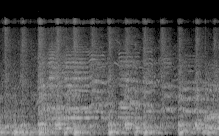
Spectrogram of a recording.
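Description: A group of voices singing together over a fast, steady drumbeat.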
